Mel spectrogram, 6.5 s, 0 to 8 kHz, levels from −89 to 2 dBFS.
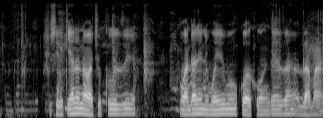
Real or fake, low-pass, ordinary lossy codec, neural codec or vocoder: real; 7.2 kHz; none; none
